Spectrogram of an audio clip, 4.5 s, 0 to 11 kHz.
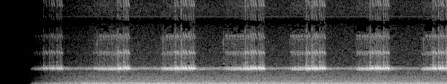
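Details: Snowy tree crickets sing around 9 PM on an August night in 2011 at about 70°F: a clear, high trill pulsing in steady rhythmic chirps over a faint low rumble. Their rhythm speeds up with warmer temperatures.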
